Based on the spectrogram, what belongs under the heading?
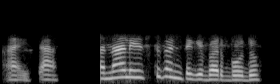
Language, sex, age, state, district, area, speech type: Kannada, female, 30-45, Karnataka, Dakshina Kannada, urban, conversation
